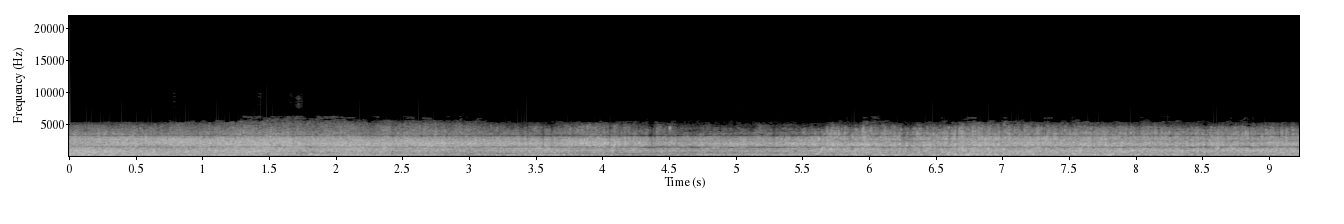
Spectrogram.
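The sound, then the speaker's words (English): A steady, loud rush of surging sea water echoing in a cave by the sea, a continuous roar with no pauses and no voices. “In this cave by the restless sea, we are met to call from out of the past stories, strange and weird.”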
